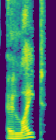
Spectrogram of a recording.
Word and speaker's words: Elite: Chug Scarrett was, and is, the proprietor and sole owner of the Elite Garage, and he pronounced it with a long I.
